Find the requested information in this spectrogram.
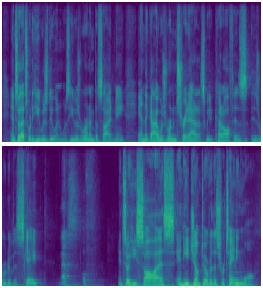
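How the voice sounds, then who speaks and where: A man with an American accent at a medium pitch and fairly quick pace, in a very clean recording with a silent background. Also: ordinary pitch variation. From US South (Mandeville, Louisiana, near New Orleans). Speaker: police K9 sergeant, former Marine and pastor. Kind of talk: interview conversation.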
